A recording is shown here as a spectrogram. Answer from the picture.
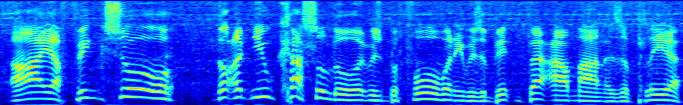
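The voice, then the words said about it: Geordie accent. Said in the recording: “my Geordie accent”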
